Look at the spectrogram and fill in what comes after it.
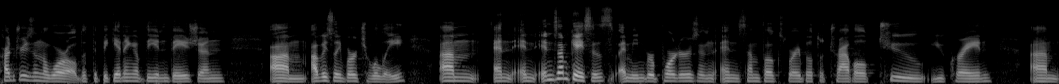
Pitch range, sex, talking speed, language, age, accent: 140-175 Hz, female, 185 wpm, English, 30-49, American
